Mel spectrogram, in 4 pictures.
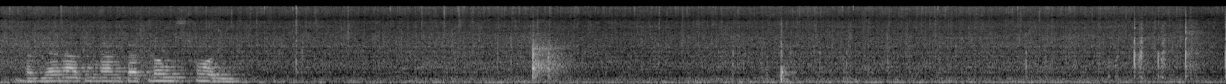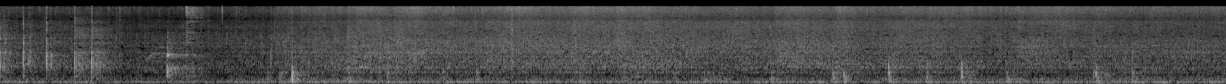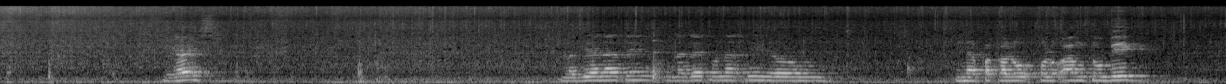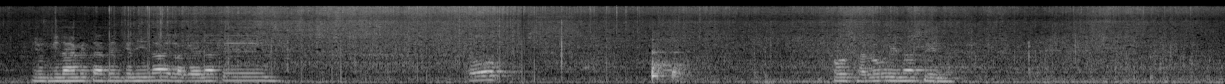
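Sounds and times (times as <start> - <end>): meat sizzling in a frying pan: 0.0 - 49.0
wooden spatula knocking on pan: 11.3 - 13.4.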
